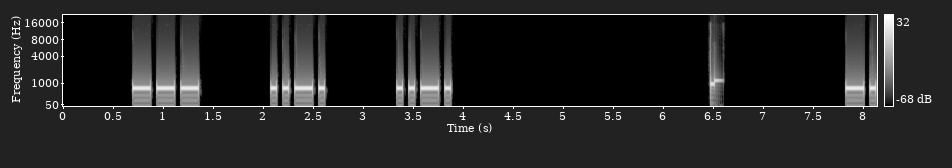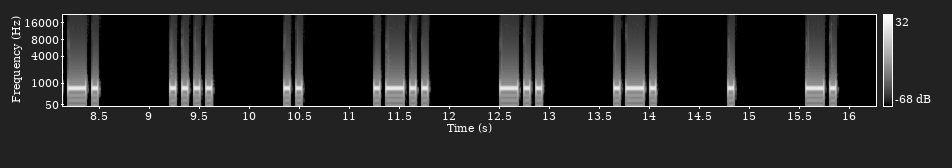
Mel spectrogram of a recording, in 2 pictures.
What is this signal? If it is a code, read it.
Morse code, heard as a keyed tone, about 20 wpm, spaced as for 9 wpm, 700 Hz. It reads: OFF CHILDREN
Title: 4x Character Spacing - Top 300 Words - 20wpm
